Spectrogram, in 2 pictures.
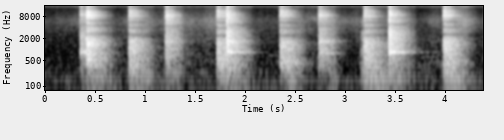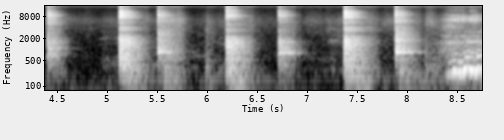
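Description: Table tennis rally: a ping-pong ball clicking back and forth between paddles and the table, about two sharp hits a second, often in close pairs of bounce and stroke, kept going without a break.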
